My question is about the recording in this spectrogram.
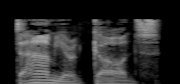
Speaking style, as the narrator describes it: Finan said savagely

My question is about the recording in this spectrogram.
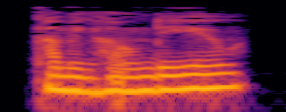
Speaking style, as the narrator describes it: He murmured

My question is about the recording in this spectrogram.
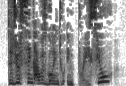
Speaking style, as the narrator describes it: she demanded sharply

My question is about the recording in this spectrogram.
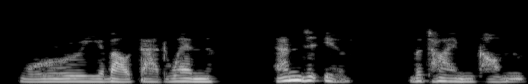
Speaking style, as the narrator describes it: Treyvan said quietly

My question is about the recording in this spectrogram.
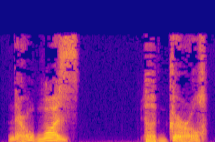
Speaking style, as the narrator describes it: he rumbled, sounding reluctant and annoyed at the same time

